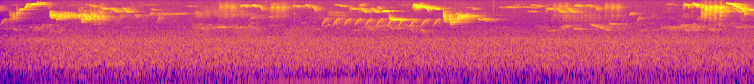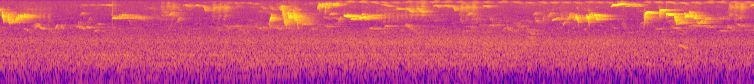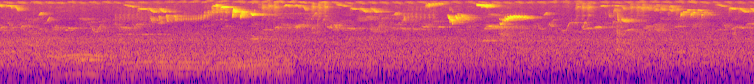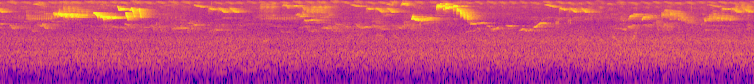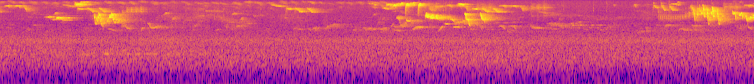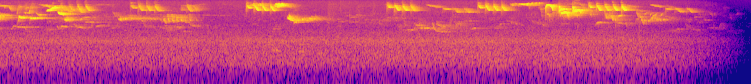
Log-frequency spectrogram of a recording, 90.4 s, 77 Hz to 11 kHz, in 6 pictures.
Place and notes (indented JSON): {
  "title": "Dulwich Wood",
  "date": "2010-04-16 16:20:00",
  "description": "Recorded during the flypath closure week due to the ash cloud.\nRecorder: Edirol R4 Pro\nMicrophones: Oktava MK-012 in Bluround® setup",
  "latitude": "51.43",
  "longitude": "-0.07",
  "altitude": "97",
  "timezone": "Europe/London"
}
